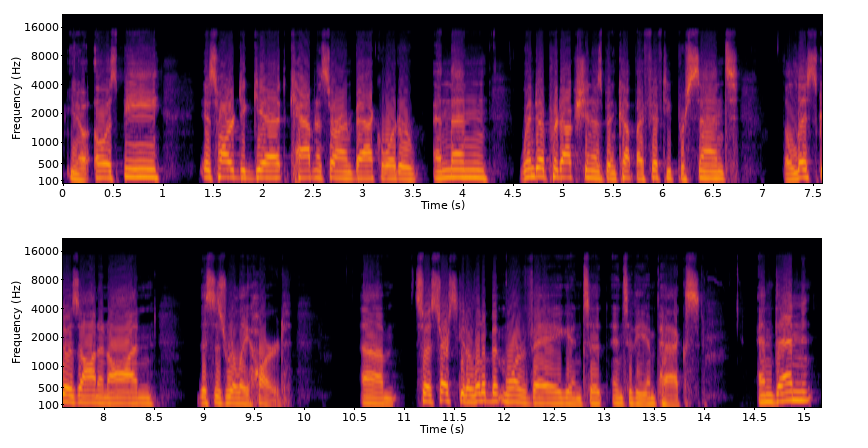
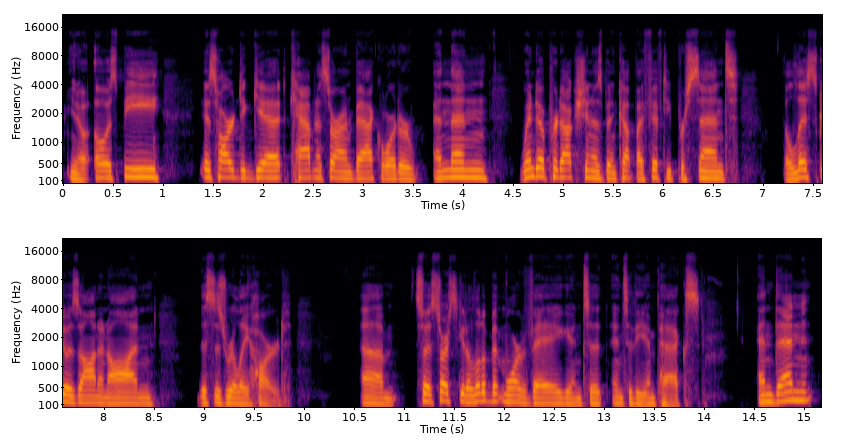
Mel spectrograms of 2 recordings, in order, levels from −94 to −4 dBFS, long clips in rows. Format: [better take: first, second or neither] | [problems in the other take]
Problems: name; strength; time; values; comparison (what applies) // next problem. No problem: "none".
second | distortion; slight; 7% of the sound clipped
